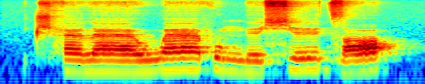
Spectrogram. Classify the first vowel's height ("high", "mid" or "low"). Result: low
